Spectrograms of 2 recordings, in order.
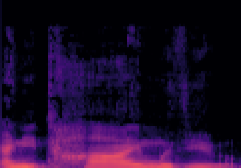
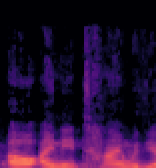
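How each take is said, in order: First: TIME slowed and drawn out, softer; insistent wife. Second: Said in the usual way. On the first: Retold or imitated. Wife repeats her request to husband, insistent. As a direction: stretch out TIME to make the point.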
